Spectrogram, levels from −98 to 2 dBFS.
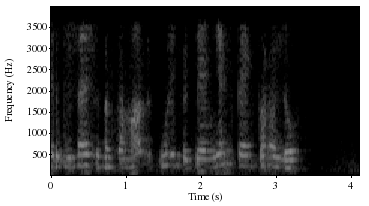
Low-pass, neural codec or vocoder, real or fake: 3.6 kHz; codec, 44.1 kHz, 2.6 kbps, DAC; fake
